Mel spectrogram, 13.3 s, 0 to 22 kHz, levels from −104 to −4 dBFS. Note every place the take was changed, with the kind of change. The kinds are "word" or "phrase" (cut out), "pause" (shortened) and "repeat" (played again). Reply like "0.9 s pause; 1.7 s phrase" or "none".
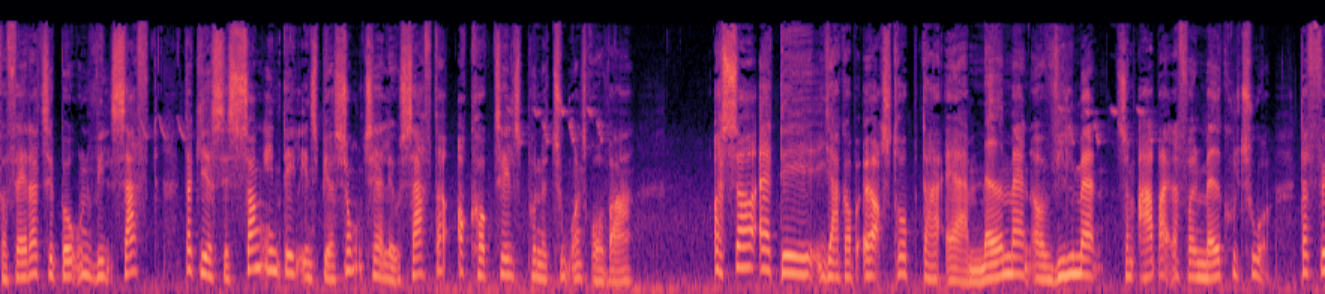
none

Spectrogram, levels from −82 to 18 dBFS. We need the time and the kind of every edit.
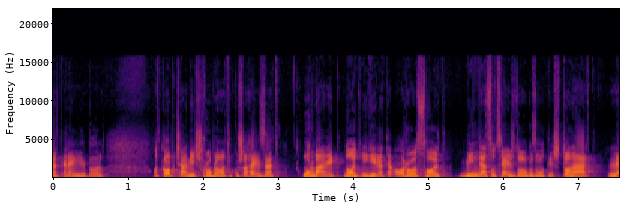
1.4 s word; 2.0 s word; 5.3 s pause

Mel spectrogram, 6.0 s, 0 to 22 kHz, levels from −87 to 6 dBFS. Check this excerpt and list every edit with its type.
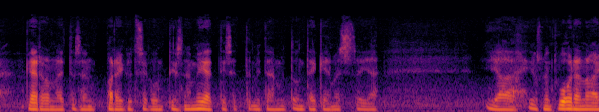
none

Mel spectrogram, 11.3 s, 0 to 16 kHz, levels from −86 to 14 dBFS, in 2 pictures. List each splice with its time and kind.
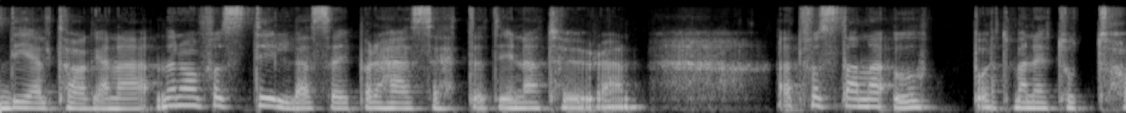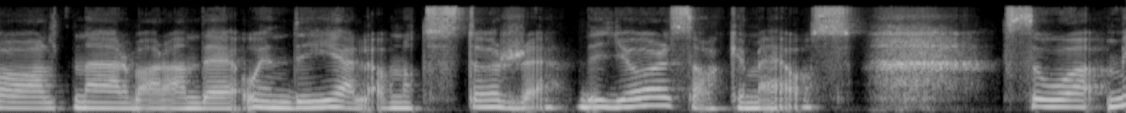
5.0 s word

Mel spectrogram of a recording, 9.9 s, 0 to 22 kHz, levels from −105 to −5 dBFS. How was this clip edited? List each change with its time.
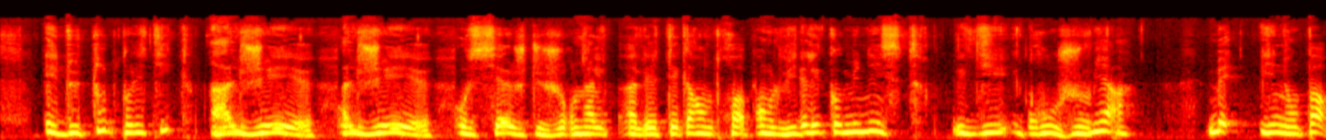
0.9 s word; 1.5 s pause; 2.6 s repeat; 4.6 s phrase; 6.0 s word; 7.7 s phrase; 8.1 s word

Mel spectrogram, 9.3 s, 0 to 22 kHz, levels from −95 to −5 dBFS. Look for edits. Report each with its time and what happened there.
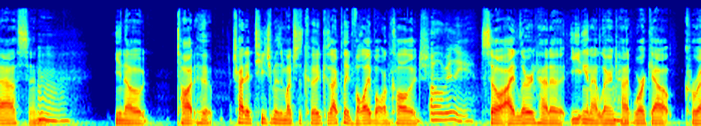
3.1 s word; 4.0 s word; 7.7 s word; 8.4 s word

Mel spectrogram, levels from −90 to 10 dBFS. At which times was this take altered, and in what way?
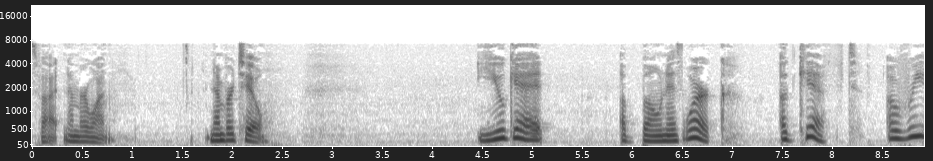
6.5 s word

